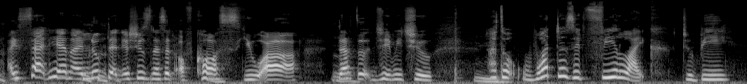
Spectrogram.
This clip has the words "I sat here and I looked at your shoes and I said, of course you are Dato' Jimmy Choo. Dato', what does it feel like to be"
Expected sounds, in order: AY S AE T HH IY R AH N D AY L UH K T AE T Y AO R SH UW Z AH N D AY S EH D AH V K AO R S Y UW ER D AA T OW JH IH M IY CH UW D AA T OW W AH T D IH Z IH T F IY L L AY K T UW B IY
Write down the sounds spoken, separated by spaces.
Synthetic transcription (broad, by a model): AY S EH T HH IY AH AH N AY L UH K T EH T Y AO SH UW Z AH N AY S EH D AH F K AO S Y UW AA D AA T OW JH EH M IY CH UW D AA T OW W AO T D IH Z IH T F IY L L AY K T UW B IY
